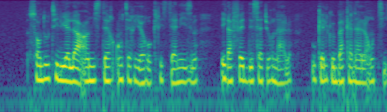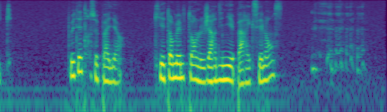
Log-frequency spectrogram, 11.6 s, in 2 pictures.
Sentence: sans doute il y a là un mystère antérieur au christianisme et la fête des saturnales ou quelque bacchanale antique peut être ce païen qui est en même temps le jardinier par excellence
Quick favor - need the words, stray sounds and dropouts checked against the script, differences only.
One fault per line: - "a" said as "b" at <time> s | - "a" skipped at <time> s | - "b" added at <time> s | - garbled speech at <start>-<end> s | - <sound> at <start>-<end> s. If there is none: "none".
- laugh at 10.5-11.4 s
